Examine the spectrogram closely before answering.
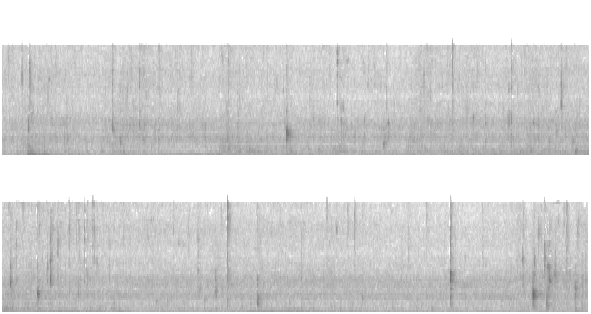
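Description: Spring rolls dipped in egg batter deep-frying in refined white oil in a pan, a steady sizzle with scattered small pops.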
